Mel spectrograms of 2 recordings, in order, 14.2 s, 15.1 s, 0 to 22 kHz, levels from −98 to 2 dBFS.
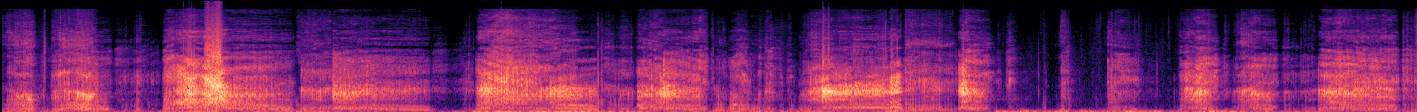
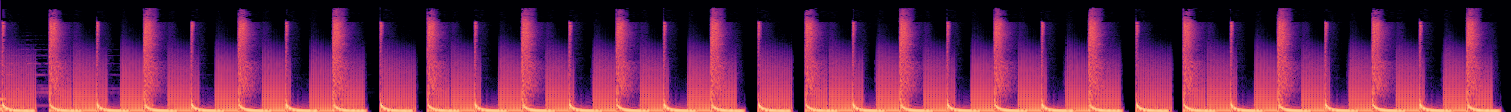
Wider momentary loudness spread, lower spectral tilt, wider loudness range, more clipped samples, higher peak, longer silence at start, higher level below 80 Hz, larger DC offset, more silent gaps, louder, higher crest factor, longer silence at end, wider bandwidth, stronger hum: first, 22 LU vs 2 LU; about the same, -4.5 dB/octave vs -5.5 dB/octave; first, 10 LU vs 0 LU; first, 0.2% vs under 0.1%; about the same, 0 dBFS vs 0 dBFS; about the same, 0.05 s vs 0 s; second, -38 dBFS vs -14 dBFS; neither; second, none vs 7.52-7.57 s, 8.00-8.04 s, 11.31-11.35 s; about the same, -15 LUFS vs -14 LUFS; first, 18 dB vs 12 dB; about the same, 0 s vs 0.1 s; about the same, 16 kHz vs 15 kHz; neither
